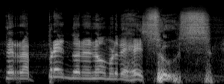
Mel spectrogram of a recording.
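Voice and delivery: te reprendo again in a firm high voice; firm rebuke. Retold or imitated. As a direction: press te reprendo en el nombre de Jesús. Rebuke repeated.

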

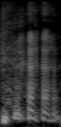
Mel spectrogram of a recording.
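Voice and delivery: a quick low chuckle at his own slip; short embarrassed laugh. Real, not acted. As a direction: laugh off the flub. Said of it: "Not that funny".

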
